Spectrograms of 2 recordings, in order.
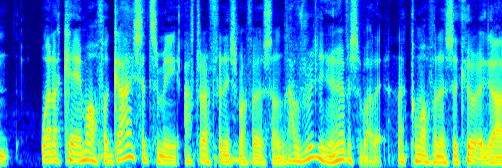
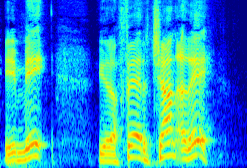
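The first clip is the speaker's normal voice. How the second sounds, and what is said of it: Put-on Glasgow accent. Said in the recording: “Is he Welsh? ... That was clearly a very acceptable Glasgow accent.”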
